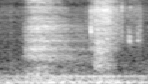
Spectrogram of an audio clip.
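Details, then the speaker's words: Large dog sleeping beside its owner starts to snore, working his way up to a good snore. "He's starting to snore. Yeah. I don't know if they can hear it on the camera or not but he's he's working his way up to a good snore."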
